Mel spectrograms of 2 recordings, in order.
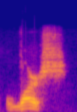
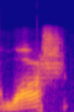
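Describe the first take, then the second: First: "worsh" said with an r, like worsh; old-timer worsh. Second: Said in the usual way. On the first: Shown as a demonstration. Telling how his grandma says the word "worsh". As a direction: wash pronounced "worsh" with an r before the sh. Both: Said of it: "she said, like".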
